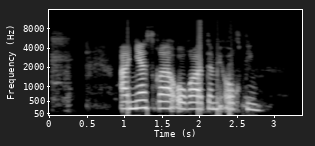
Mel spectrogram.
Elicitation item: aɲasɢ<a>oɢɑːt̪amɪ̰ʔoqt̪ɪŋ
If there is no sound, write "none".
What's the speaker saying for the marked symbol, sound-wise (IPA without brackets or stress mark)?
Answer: ɑ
